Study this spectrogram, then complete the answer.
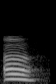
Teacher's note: o A vai ser nasalizado por essa consoante nasal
